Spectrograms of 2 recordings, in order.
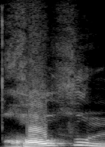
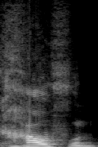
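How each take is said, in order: First: The first syllable sounds like 'khou'. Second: The first syllable sounds like 'khau'. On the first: The speaker calls it right. "সঠিক উচ্চারণটা হচ্ছে ... খৌফুন" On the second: The speaker calls it wrong. "যেটা ভুল"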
